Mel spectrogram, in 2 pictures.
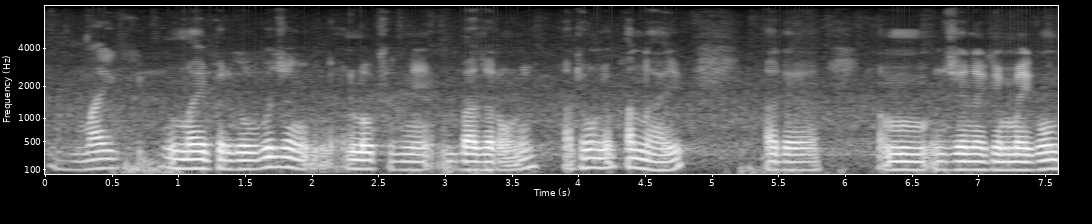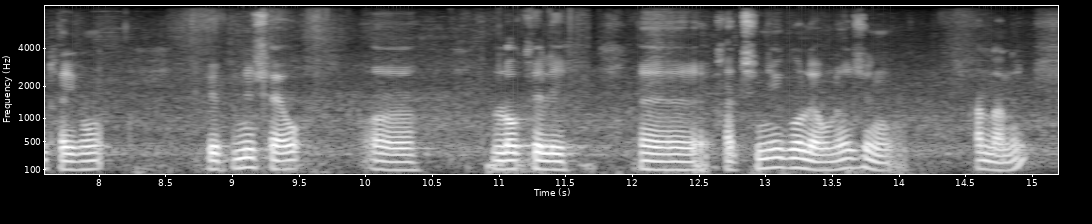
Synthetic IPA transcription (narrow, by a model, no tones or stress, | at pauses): majmajpʰɯɾɡɯbubɯzɯŋlɔkʰelnḭbazaɾa̰wnɯha̰tʰiawnḭpʰanːahaj | adɯ | zenakʰimajɡɔŋtʰajɡɔŋ | bepʰɯɾnisajaw | lɔkʰeli | kʰatt͡ʃʰiniɡɔljawnɯzɯŋ | pʰanːanaj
